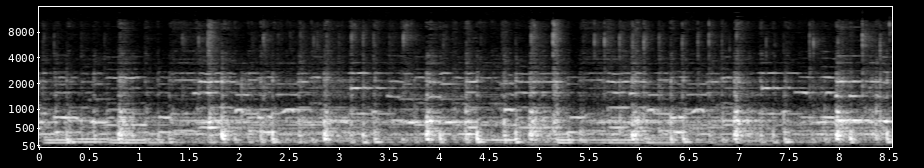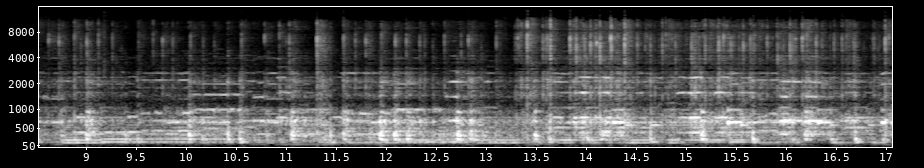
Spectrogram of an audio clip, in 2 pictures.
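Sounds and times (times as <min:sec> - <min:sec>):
dance music: 0:00.0 - 0:17.0
hard shoes tapping on stage floor: 0:00.0 - 0:17.0.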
